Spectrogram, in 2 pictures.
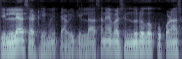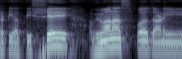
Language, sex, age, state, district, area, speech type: Marathi, male, 45-60, Maharashtra, Sindhudurg, rural, spontaneous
